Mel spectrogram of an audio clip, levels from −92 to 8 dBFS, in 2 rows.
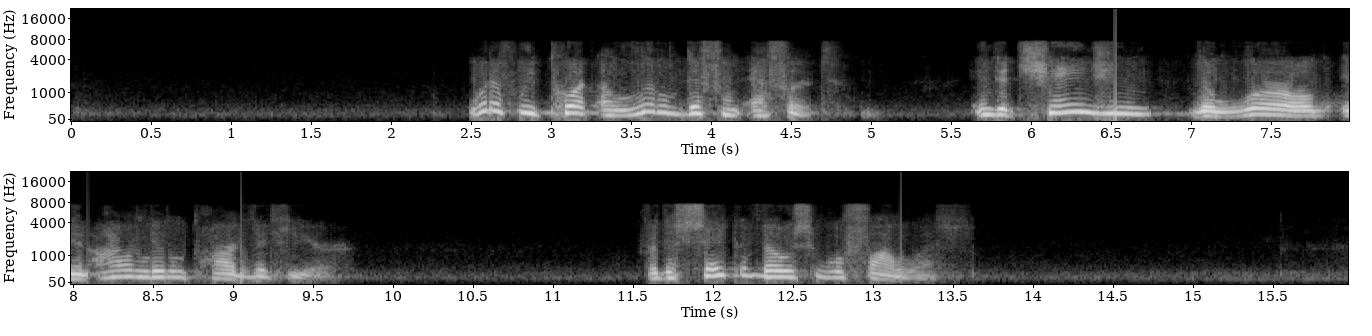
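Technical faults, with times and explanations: Throughout: Speex codec. The speech carries plainly audible CELP damage at around 9.8 kbps, sounding noisy and hoarse because the excitation gets too few bits. A spectrogram shows smeared, noise-like texture replacing clean harmonics above 8 kHz.
6.52, 8.08, 9.04 and 13.16 s: dropped buffer (overrun). Each is a sudden jump in the sound with no gap. About a tenth of a second goes at 6.52 s, just before "the world". Shorter skips of roughly 40 ms come at 8.08 s, between "the world" and "our little part of", at 9.04 s, and at 13.16 s after "of those who will". The likely cause is the program failing to collect samples before the hardware overwrote them, so the two sides were spliced directly. The waveform shows an abrupt discontinuity. The spectrogram shows a thin vertical broadband line with the formant pattern shifting across it.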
